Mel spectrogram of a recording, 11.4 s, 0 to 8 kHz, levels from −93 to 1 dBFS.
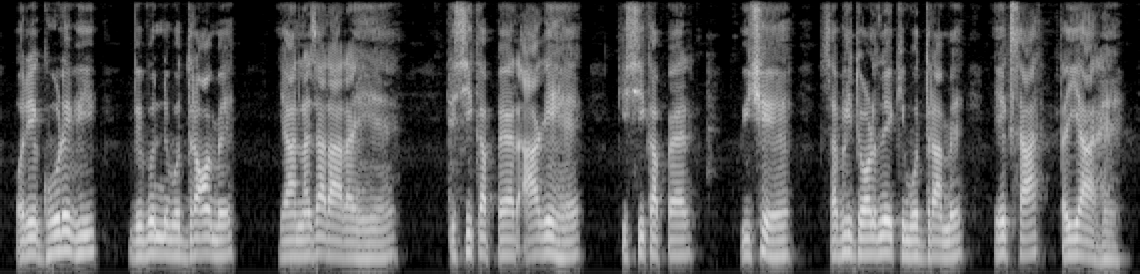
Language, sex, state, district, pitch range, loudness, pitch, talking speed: Hindi, male, Jharkhand, Sahebganj, 130-145 Hz, -17 LUFS, 135 Hz, 165 wpm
